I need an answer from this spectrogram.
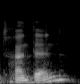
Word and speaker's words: trentaine: Would you care to pronounce the word properly, beginning with the T that you've just said? Une trentaine?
